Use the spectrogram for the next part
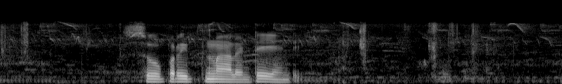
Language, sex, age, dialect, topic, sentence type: Telugu, male, 25-30, Central/Coastal, agriculture, question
